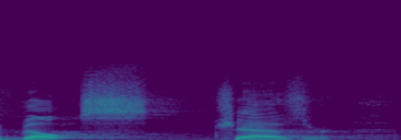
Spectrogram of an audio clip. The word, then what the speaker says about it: Belteshazzar: You have to say Belteshazzar on that. Belteshazzar, that was Daniel. Hananiah, he called Shadrach. S-H-A-D-R-A, it's actually Shadrach is how you say it.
